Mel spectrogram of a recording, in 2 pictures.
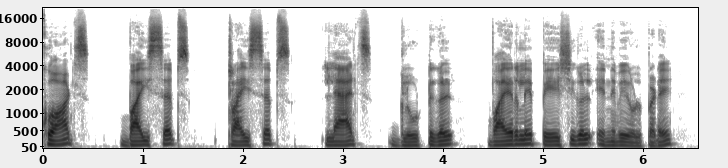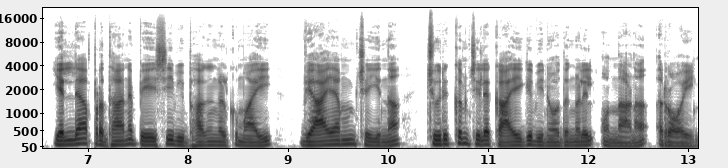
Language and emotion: Malayalam, neutral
